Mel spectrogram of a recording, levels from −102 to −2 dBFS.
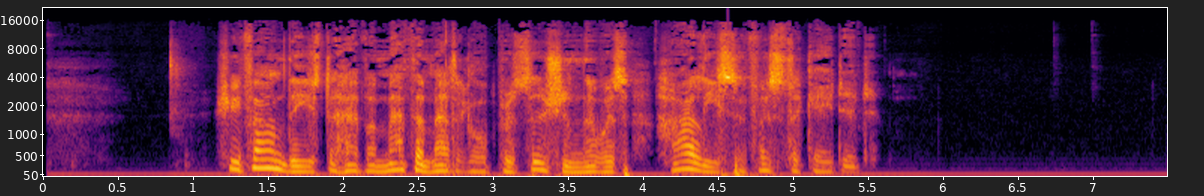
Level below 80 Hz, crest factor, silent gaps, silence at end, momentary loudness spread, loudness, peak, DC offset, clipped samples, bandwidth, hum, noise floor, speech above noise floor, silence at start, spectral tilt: -44 dBFS; 22 dB; none; 1.95 s; 18 LU; -18 LUFS; 0 dBFS; under 0.1%; under 0.1%; 16 kHz; none; -54 dBFS; 34 dB; 0.15 s; -2.5 dB/octave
